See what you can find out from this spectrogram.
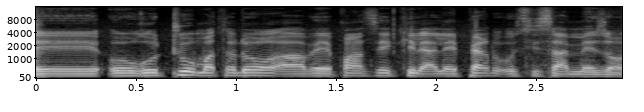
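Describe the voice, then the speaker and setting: A man talks very fast at a medium pitch with fairly even intonation, the sound dry and close with no echo but with noticeable background noise. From Senegal, Dakar (Ouakam). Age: 30s. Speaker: cultural project manager. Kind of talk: interview.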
